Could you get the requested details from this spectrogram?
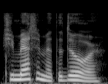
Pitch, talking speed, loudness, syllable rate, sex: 195 Hz, 335 wpm, -17 LUFS, 6.7 syllables/s, female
